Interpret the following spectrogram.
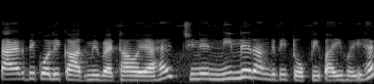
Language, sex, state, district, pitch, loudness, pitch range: Punjabi, female, Delhi, New Delhi, 235 Hz, -16 LUFS, 205-255 Hz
